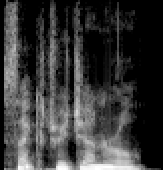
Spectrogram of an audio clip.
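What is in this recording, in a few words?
"secretary general", British English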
